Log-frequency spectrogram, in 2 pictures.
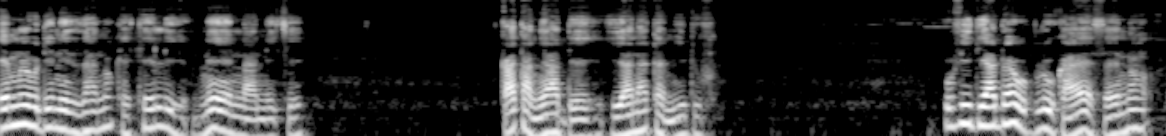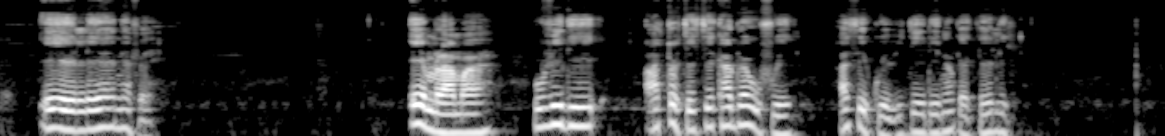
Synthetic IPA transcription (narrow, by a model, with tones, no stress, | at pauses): e˦m˦lo˦de˦ne˨za˨nɔ̃˦kɛ˨kʰe˦li˦˨ne˦˨nã˨ne˨t͡ʃe˦ | ka˨˦t̪a˨mĩ˨˦a˨de˨ja˨˦nã˦t̪a˨mĩ˨˦du˦˨ | wu˦vi˦di˦a˨do˦ɛ˦wo˨blu˦˨ka˨˦ɛ˨sɛ˨˦nɔ̃˦ | e˦˨le˦ɛ˦nɛ̃˨fɛ˨ | e˦˨mla˨mã˧ | wu˦vi˦di˦a̰˨t̪ɔ˦˨t͡ʃe˦t͡ʃe˦ka˦do˦ɛ˦wu˨fu˨e˨ | a˨˦se˨ku˨e˨vi˦d͡ʒe˦de˧nɔ̃˦kɛ˨kɛ˦li˦˨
